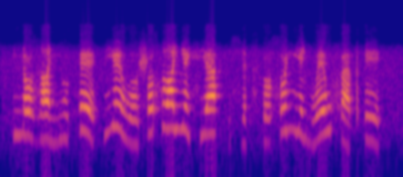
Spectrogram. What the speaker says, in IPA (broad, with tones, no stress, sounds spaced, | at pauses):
ɲ o˧˩ zˤ æ˧˩ ɲ u˧˩˧ h ɛ˥˩ | j ɛ˥˩ w o˩ ʃ o˥ sˤ j æ˥ ʎ ɛ˩ fʲ a˥ | ç ə˩ t͡sʰ u˩ sˤ u˥ mʲ a˧˩ ʎ w ɛ˥ w f a˩ pʰ e˥˩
